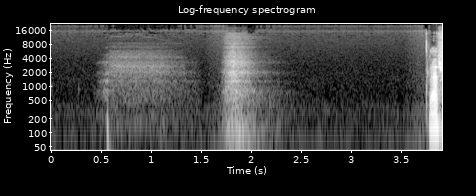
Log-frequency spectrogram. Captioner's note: sighs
